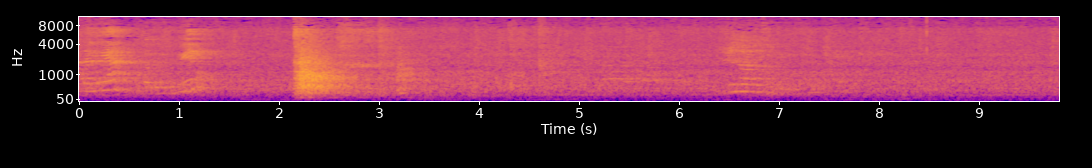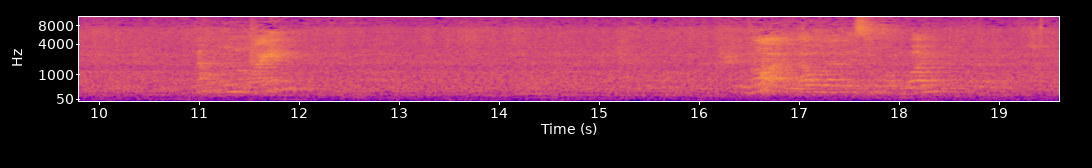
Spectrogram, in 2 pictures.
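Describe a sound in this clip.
A woman speaks calmly in short phrases, with pauses.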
